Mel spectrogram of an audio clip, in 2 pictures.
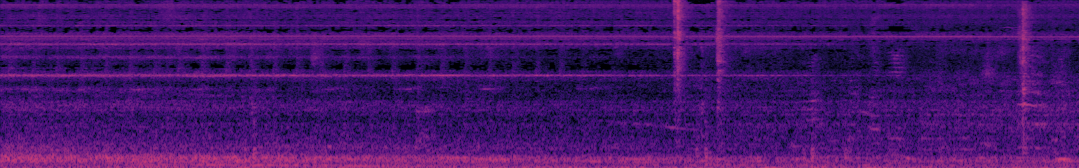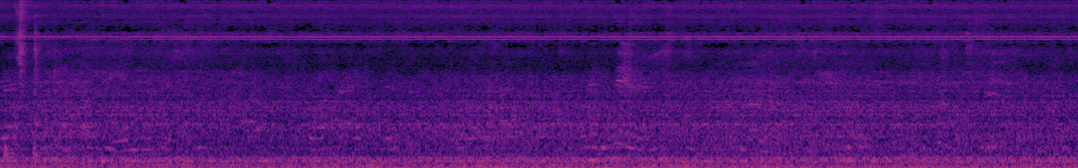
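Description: A tram rumbles along its rails with a steady low roar.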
